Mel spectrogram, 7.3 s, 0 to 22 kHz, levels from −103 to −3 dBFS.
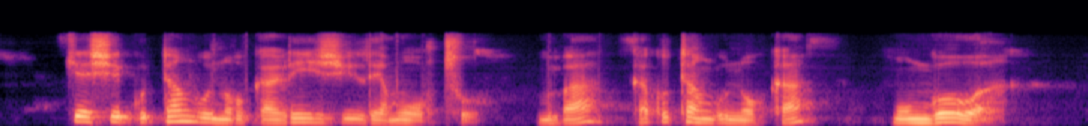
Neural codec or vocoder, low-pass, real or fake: codec, 16 kHz, 0.8 kbps, ZipCodec; 7.2 kHz; fake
